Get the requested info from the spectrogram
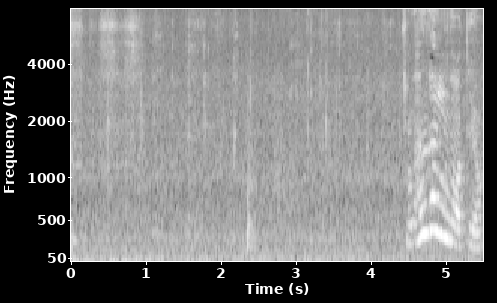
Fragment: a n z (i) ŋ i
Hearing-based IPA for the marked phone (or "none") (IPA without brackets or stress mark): a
